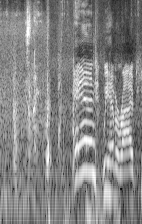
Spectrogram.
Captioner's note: whooshing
